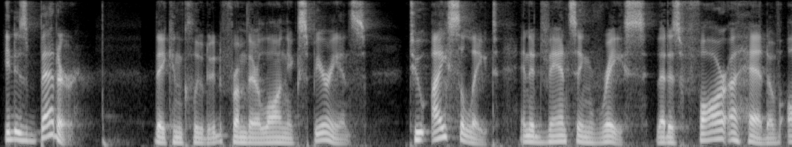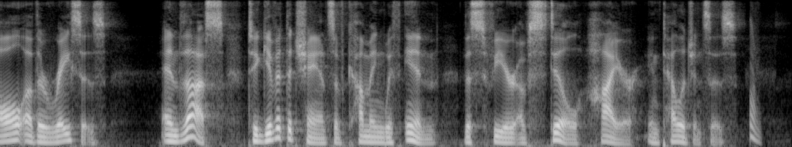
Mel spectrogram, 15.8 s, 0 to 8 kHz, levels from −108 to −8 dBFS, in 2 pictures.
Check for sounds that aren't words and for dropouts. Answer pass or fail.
fail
